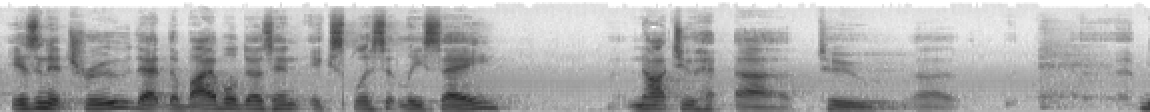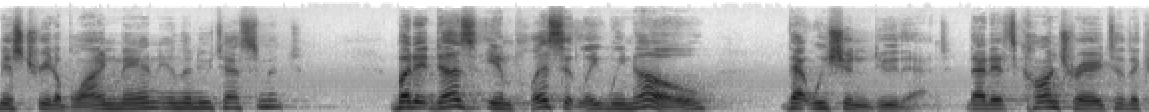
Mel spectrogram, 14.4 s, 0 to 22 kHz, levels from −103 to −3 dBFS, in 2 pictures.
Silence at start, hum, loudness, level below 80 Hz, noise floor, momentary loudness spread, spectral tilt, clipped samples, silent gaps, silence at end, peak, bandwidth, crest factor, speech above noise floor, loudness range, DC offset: 0.05 s; none; -23 LUFS; -72 dBFS; -58 dBFS; 16 LU; -3.5 dB/octave; under 0.1%; none; 0 s; -2 dBFS; 16.5 kHz; 22 dB; 34 dB; 12 LU; under 0.1%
